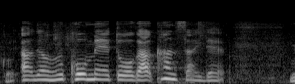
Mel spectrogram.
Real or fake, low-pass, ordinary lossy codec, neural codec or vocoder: real; none; none; none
